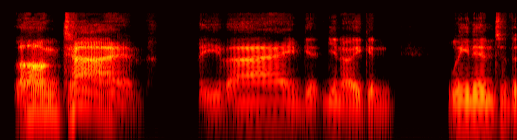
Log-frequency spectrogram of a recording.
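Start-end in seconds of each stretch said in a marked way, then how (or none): 0.1-2.1 drawn-out Texas twang, voice swooping up; Western twang. Acted. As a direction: lean into a slow Western cowboy drawl. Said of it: "kind of a Western vibe to him".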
